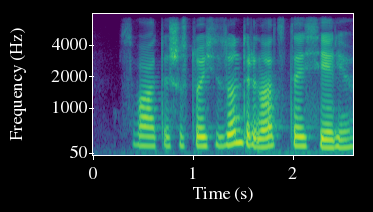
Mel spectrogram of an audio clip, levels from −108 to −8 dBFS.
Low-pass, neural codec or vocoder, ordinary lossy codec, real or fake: 7.2 kHz; none; none; real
